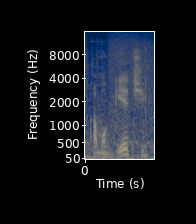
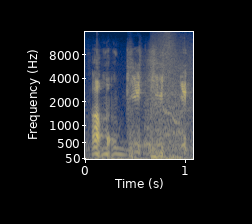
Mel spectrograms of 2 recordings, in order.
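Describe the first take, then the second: First: Soft teasing threat; quiet playful threat. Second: Higher, quicker, breaking into giggles; giggling playful threat. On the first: Player stalking a game enemy, quiet playful threat. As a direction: murmur it softly to your prey. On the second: Player stalking a game enemy, giggling playful threat. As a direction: tease it, dissolving into laughter. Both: Pretend.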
